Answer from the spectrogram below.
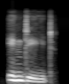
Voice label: "indeed", Indian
